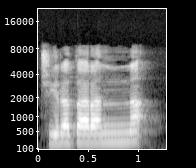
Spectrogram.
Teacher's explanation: The Anuswara changes to n there.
